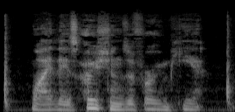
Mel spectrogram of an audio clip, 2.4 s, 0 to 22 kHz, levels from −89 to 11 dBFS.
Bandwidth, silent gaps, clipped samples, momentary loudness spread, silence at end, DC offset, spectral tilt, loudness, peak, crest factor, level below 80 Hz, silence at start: 14.5 kHz; none; under 0.1%; 13 LU; 0.05 s; under 0.1%; -4 dB/octave; -34 LUFS; -16 dBFS; 18 dB; -62 dBFS; 0.05 s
